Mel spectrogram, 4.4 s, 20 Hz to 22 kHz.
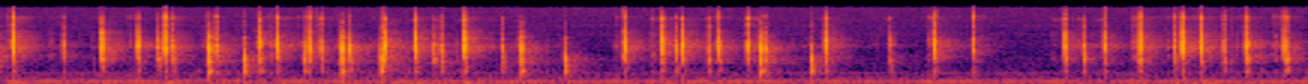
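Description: A full-size CYBERBOARD R3 mechanical keyboard with an aluminum case, plastic keycaps and Holy Panda switches is typed on with the fingertips of both hands. The result is a steady run of about 30 short, bright, crisp key clacks with almost no ring and a faint low hum underneath.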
